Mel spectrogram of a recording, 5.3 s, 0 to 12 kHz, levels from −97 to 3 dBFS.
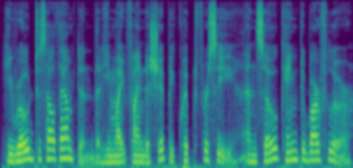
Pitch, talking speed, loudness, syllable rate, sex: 155 Hz, 205 wpm, -18 LUFS, 4.5 syllables/s, male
